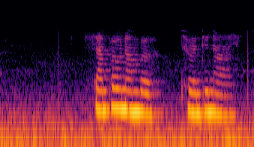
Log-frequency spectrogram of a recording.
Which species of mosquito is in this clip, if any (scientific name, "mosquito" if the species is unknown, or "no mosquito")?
no mosquito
